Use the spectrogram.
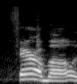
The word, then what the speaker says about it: Faribault: Kevin says it's Faribault is a pronunciation.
